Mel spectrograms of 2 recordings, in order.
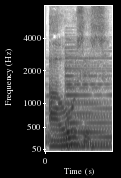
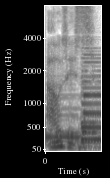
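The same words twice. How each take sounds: First: The word is said in a standard accent. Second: The word is said in a Bavarian accent.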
